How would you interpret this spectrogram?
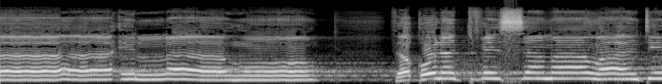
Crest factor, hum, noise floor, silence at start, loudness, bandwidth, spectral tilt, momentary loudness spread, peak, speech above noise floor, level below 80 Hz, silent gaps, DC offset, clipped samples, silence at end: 12 dB; none; -32 dBFS; 0 s; -11 LUFS; 16 kHz; -3 dB/octave; 6 LU; 0 dBFS; 21 dB; -60 dBFS; none; under 0.1%; under 0.1%; 0 s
